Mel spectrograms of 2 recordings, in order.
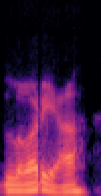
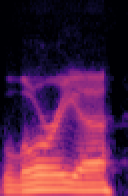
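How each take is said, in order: First: It is said in a strong Spanish accent. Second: It is said in a plain English accent.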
